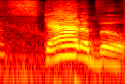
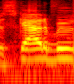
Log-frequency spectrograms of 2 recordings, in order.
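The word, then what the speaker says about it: Skattebo: that's about it cam scabo or at least I think that's how you pronounce it scaboo scabo I'm going to say scaboo cuz that's what I hear most people say easily the most underrated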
